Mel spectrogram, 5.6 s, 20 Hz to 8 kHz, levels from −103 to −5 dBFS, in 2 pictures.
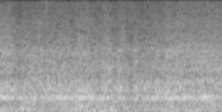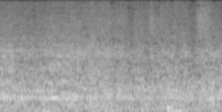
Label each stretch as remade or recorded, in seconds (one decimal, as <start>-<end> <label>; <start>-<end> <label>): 0.0-0.9 recorded; 0.9-4.3 remade; 4.3-5.6 recorded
